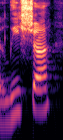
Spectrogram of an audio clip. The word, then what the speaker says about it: Elisha: Kings 13 20-21 so Elisha died the great prophet Elisha some pronounce it Alicia and they buried him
